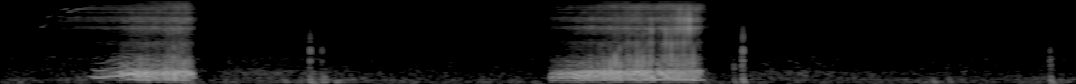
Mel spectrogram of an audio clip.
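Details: A two-month-old Labrador Retriever puppy snores in its sleep: two long, rough, wheezy breaths about three seconds apart, each lasting roughly a second, separated by quiet with a few soft ticks.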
